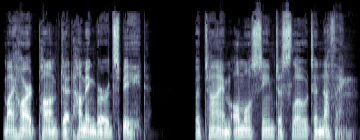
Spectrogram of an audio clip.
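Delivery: plain reading voice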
